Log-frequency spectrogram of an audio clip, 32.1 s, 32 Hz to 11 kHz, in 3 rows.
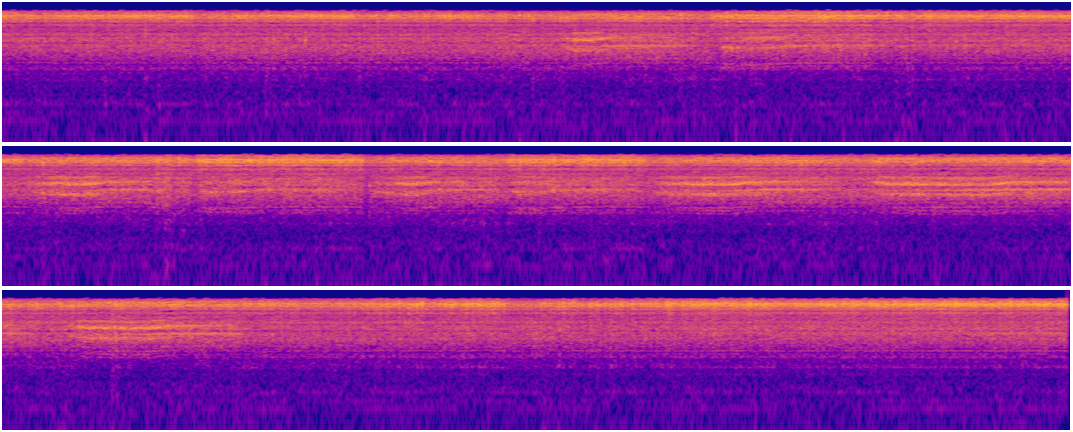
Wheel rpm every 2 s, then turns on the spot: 230, 230, 230, 230, 230, 230, 220, 230, 220, 230, 220, 230, 230, 230, 240, 230.
none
